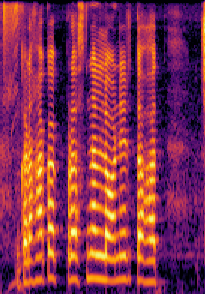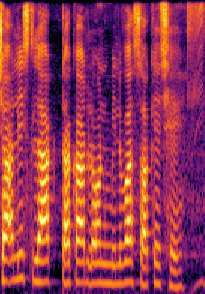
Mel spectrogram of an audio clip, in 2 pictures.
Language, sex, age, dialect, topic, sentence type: Magahi, male, 18-24, Northeastern/Surjapuri, banking, statement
